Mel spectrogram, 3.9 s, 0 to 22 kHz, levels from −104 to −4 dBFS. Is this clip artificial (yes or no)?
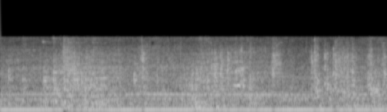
no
